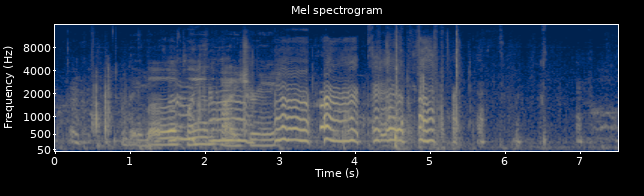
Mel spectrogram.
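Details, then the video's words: Five young blenheim Cavalier King Charles Spaniel puppies, born at New Year's, playing together in an indoor puppy pen; high, wavering whines and yelps with rich overtones come in overlapping bursts for several seconds, then fade to a few short, softer squeaks. "Cavalier Puppies Livestream: Playing, Barking, and Learning"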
